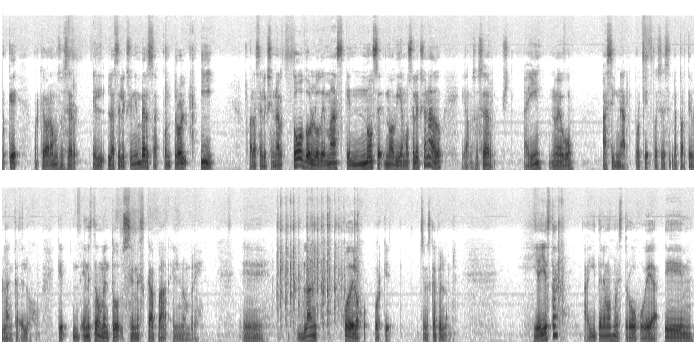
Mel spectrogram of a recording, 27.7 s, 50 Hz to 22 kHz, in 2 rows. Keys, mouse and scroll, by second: 4.8 ctrl+i, 6.9-7.5 scroll down 2, 7.5 scroll up 2, 7.7-8.0 scroll down 2, 8.0 scroll up 2, 8.2 scroll down 2, 10.7 click, 11.7 click, 13.0 click, 15.1 click, 20.1-21.9 typing, 21.9 Return, 24.5-24.9 scroll down 2, 24.9-26.0 scroll up 4, 26.0 Tab, 26.0 scroll up 1, 27.3-27.6 scroll up 1.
